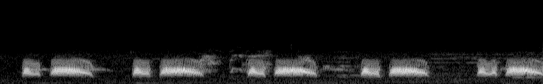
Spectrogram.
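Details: Spotted dove giving vigorous 'thúc gù' cooing: low, hollow coos in a steady run, each phrase a short note followed by a longer, falling coo, repeated about once a second with brief silent gaps.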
